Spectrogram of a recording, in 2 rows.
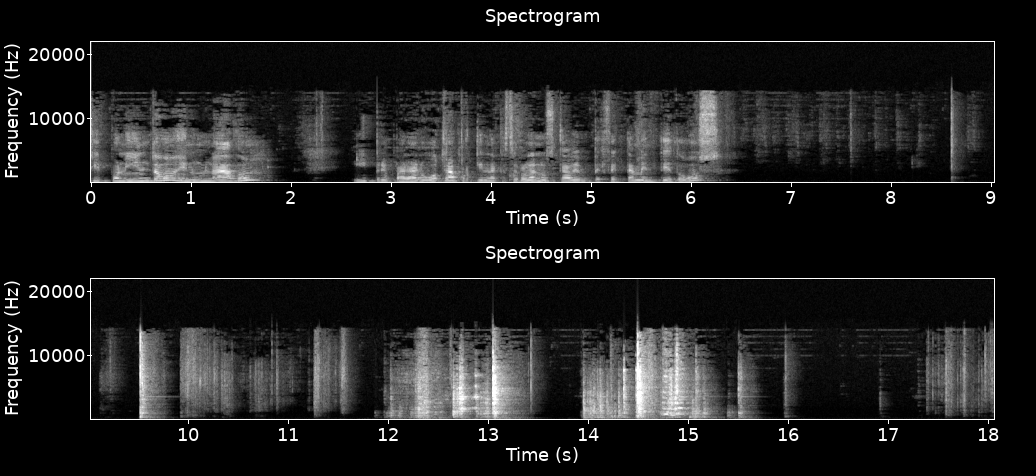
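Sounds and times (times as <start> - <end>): plastic crinkling: 6.6 - 12.0, 17.2 - 18.0
tortilla press clattering: 14.0 - 15.4.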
